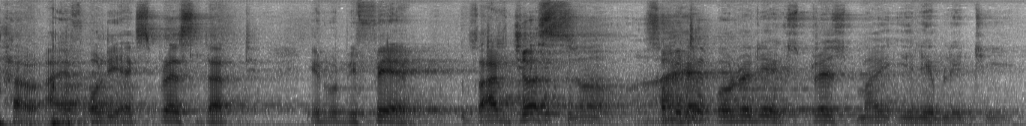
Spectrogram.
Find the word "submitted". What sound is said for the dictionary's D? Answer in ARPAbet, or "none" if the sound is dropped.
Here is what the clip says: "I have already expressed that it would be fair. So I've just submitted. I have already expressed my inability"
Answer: none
